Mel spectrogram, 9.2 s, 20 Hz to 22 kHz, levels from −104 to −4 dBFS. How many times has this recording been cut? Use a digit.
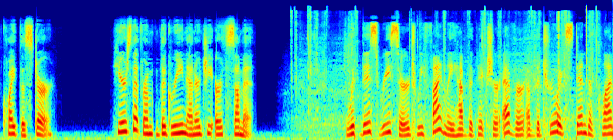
2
